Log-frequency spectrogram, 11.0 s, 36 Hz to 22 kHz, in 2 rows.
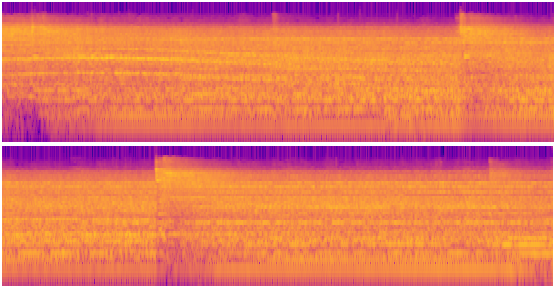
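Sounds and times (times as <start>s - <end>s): loud rushing drone: 0.0s - 11.0s
tone sliding downward: 0.0s - 11.0s.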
